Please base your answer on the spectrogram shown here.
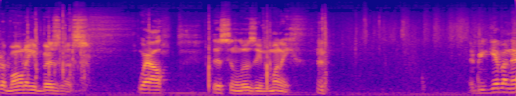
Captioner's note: scoffs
